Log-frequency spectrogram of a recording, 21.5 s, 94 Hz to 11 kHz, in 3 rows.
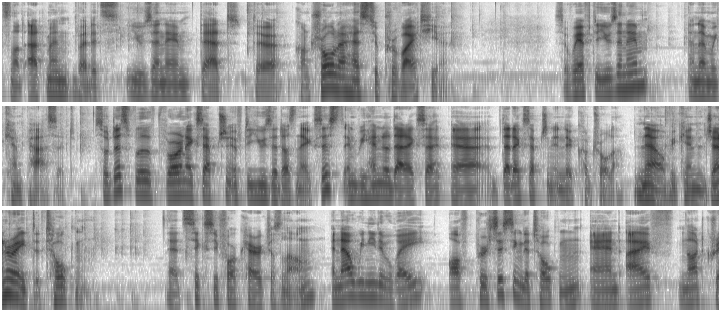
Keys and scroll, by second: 4.4 Delete, 4.7 Down, 5.1 super+Right, 5.3 Left, 5.9 Right, 6.2 alt+shift+Left, 7.9 Escape, 9.8 super+Right, 13.4 Return, 16.2 Return.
